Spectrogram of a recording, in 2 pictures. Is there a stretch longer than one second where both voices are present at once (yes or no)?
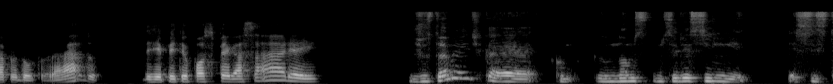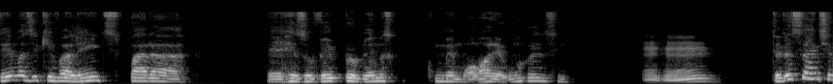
no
